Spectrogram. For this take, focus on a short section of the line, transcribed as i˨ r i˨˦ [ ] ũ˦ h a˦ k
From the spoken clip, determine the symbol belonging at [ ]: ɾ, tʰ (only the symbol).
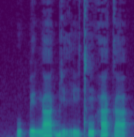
tʰ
